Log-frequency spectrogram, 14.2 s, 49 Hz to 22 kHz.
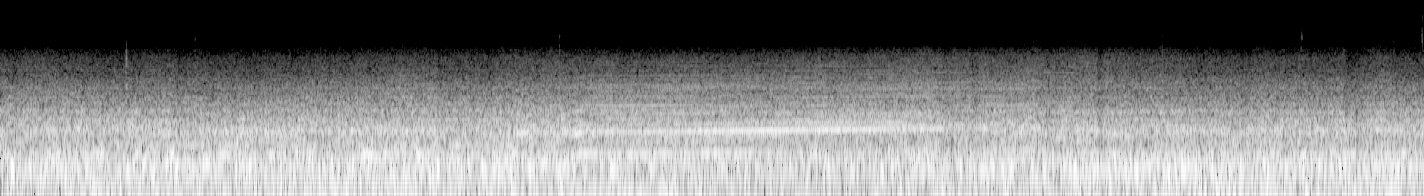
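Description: A 2013 BMW X1 sDrive 28i engine winds out under acceleration, a steady loud drone with a pitch that climbs midway, heard alone with no voices.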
